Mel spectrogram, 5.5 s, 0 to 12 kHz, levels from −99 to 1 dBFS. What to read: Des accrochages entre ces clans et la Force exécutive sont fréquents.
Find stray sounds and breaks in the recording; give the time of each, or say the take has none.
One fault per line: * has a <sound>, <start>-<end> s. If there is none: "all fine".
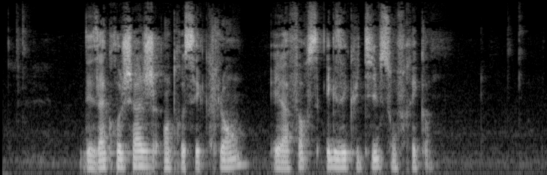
all fine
